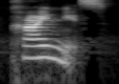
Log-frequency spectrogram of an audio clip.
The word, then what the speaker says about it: kindness: 그 다음에 your your 이렇게 your 해서 your 그 다음에 kind 이거 같이 읽죠 이중모음 kindness 그래서 kindness에서 이거 D 발음 빼세요.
